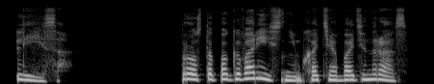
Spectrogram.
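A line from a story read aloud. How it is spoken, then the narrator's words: Soft, careful request. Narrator (Russian): прошу мягко и осторожно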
